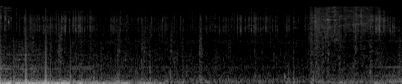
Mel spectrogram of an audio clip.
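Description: Leaves rustle as someone pushes through thick brush.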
